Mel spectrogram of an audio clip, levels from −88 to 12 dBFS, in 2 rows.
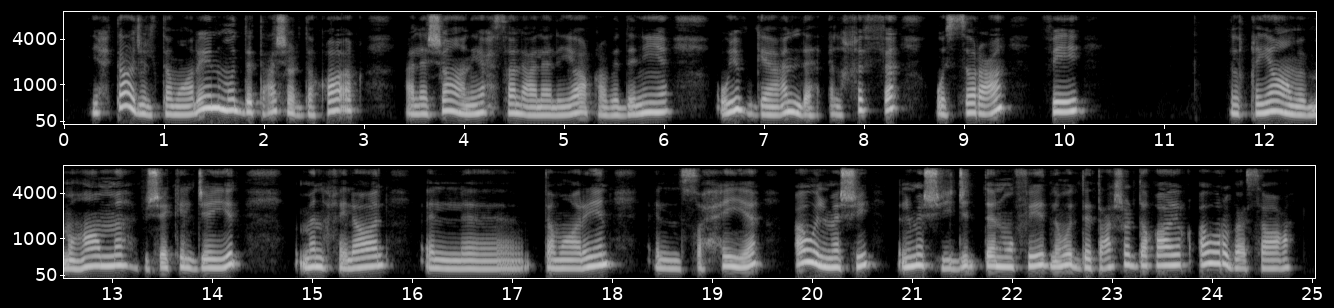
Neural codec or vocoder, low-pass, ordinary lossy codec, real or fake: none; 7.2 kHz; AAC, 48 kbps; real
